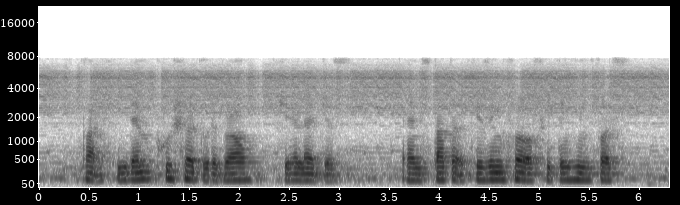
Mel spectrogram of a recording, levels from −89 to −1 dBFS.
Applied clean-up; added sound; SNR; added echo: none; Guitar; 14 dB; none.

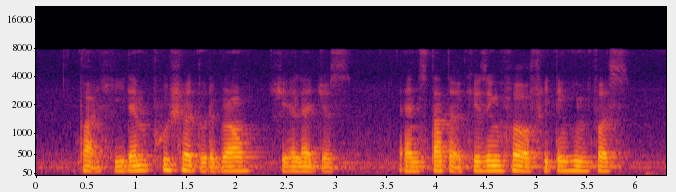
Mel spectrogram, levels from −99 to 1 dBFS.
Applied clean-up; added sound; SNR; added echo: none; none; none; none.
